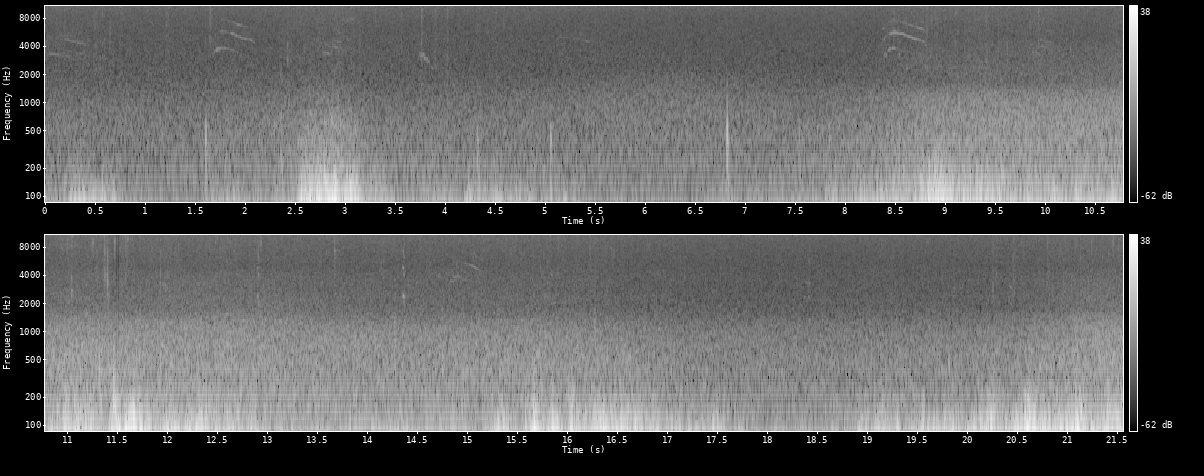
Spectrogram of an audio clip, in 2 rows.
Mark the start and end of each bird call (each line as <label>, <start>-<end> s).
Hawaii Amakihi (Chlorodrepanis virens), 0.0-0.5 s
Hawaii Amakihi (Chlorodrepanis virens), 1.7-2.1 s
Hawaii Amakihi (Chlorodrepanis virens), 2.8-3.1 s
House Finch (Haemorhous mexicanus), 3.7-3.9 s
Hawaii Amakihi (Chlorodrepanis virens), 5.0-5.5 s
Hawaii Amakihi (Chlorodrepanis virens), 8.3-8.9 s
Hawaii Amakihi (Chlorodrepanis virens), 9.8-10.2 s
Hawaii Amakihi (Chlorodrepanis virens), 14.6-15.2 s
